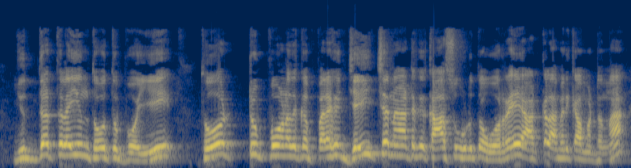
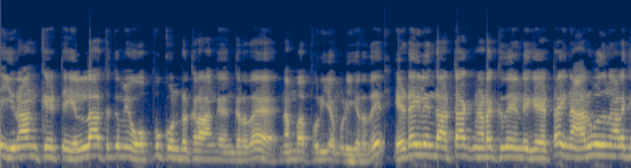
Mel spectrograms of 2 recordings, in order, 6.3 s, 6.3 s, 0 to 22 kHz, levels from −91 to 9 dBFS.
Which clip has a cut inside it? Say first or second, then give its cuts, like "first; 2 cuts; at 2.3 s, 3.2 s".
second; 1 cut; at 3.9 s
